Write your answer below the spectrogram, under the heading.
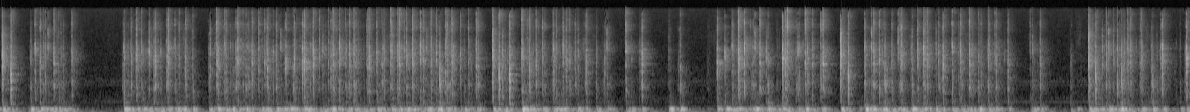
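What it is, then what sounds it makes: Plastic computer keyboard. Fingertips of both hands type rapidly on a full-size black plastic membrane keyboard with hollow keys, resting on a dark desk. The result is a dense stream of quick, hollow, low-thudding key taps with short, dry clacks. Typing pauses briefly near the start, around the middle, and near the end.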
